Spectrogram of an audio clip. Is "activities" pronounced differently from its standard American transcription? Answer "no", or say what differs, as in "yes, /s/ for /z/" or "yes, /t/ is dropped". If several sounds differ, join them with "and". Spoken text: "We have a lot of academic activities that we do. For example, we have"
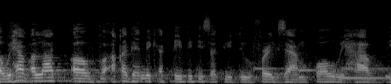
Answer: yes, /s/ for /z/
